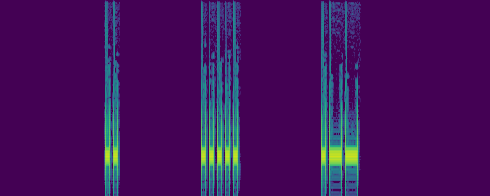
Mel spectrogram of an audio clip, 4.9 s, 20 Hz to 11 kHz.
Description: Morse code, heard as a keyed tone, about 30 wpm, 700 Hz. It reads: I 5 W
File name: Lesson 19e - Letter w - Three Characters 30wpm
